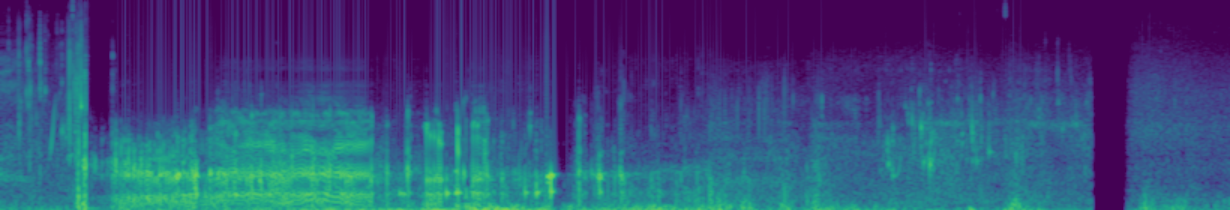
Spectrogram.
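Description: Seawater sloshing and gurgling around a camera microphone held at the surface by a swimmer, muffled and irregular with small splashes. It is loudest in the first few seconds and then eases.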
